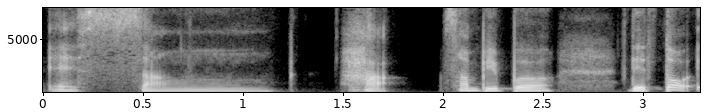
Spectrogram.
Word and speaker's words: sangha: So you cannot pronounce it sangha. It's not sangha, it's sangha. Right? This GH. Sangha.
